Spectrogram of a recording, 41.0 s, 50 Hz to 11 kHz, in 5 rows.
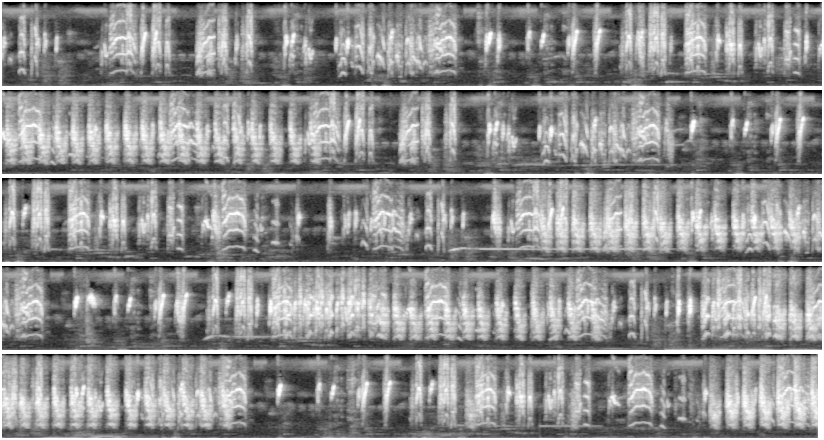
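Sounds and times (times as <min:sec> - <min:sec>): bird singing high trills: 0:00.0 - 0:40.9
low hum: 0:30.8 - 0:37.6.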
